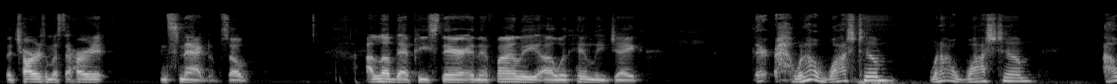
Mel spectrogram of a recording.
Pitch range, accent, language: 110-130 Hz, American, English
